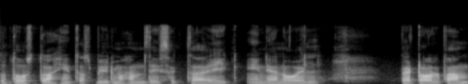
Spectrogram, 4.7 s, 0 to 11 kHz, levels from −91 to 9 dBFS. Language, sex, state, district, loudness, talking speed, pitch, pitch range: Garhwali, male, Uttarakhand, Tehri Garhwal, -22 LUFS, 180 wpm, 100 Hz, 100-110 Hz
